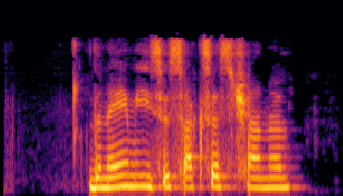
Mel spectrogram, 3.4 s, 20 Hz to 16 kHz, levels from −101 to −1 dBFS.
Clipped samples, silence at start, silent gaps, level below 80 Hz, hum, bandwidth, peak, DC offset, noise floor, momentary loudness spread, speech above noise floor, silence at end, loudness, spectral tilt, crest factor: under 0.1%; 0.75 s; none; -52 dBFS; none; 7.8 kHz; -2 dBFS; under 0.1%; -67 dBFS; 10 LU; 54 dB; 0.45 s; -14 LUFS; -5 dB/octave; 14 dB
